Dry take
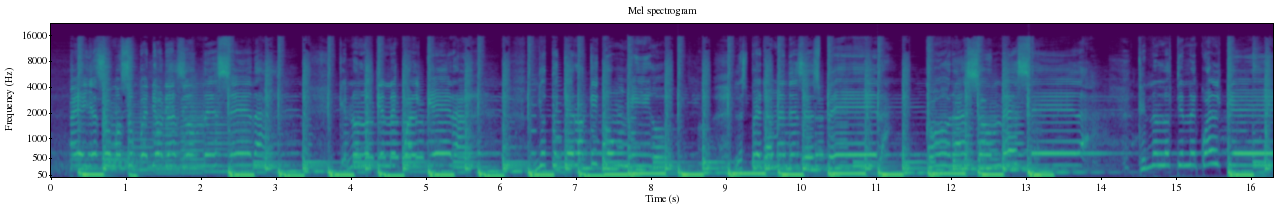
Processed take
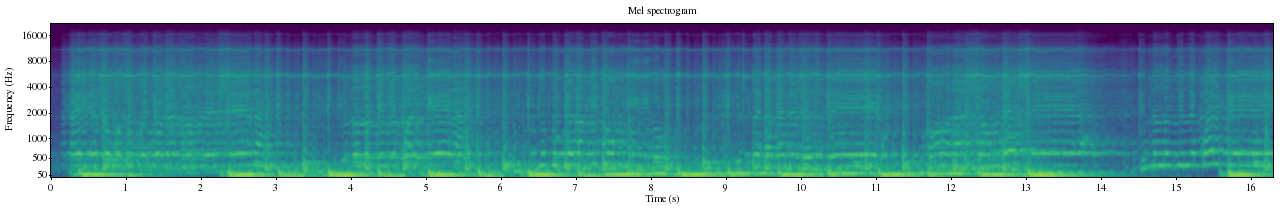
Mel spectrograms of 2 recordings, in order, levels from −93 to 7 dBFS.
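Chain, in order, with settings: sample sorter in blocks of 8 samples; LPF 8500 Hz 12 dB/oct; pre-echo 0.12 s -12.5 dB; on a send at -12.5 dB: reverb RT60 0.50 s, pre-delay 6 ms; on the sum: warbling echo 0.135 s, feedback 66%, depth 80 cents, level -8.5 dB; gain +6.5 dB

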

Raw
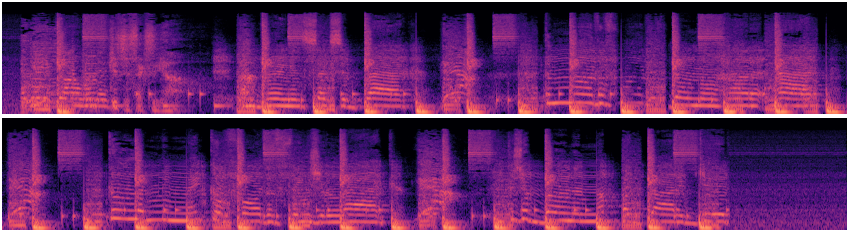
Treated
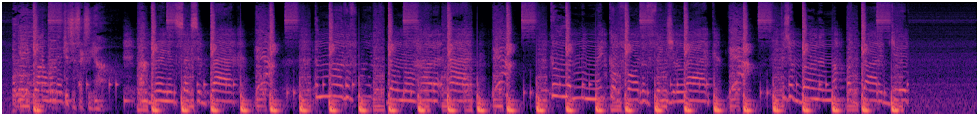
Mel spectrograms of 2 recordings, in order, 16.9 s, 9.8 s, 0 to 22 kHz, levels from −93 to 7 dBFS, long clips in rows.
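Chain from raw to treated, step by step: speed mistake 45 rpm record played at 78 rpm; gain -2.5 dB

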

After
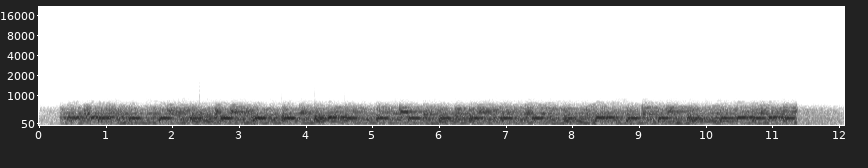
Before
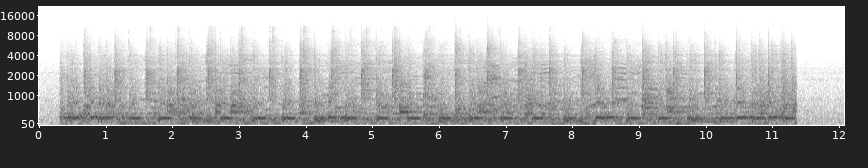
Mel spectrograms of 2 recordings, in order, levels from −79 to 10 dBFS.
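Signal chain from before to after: steep low-pass 530 Hz 72 dB/oct; 2.39–4.57 dynamic EQ 300 Hz, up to +4 dB, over -36 dBFS, Q 1.8; AGC gain up to 8 dB; gain +4 dB

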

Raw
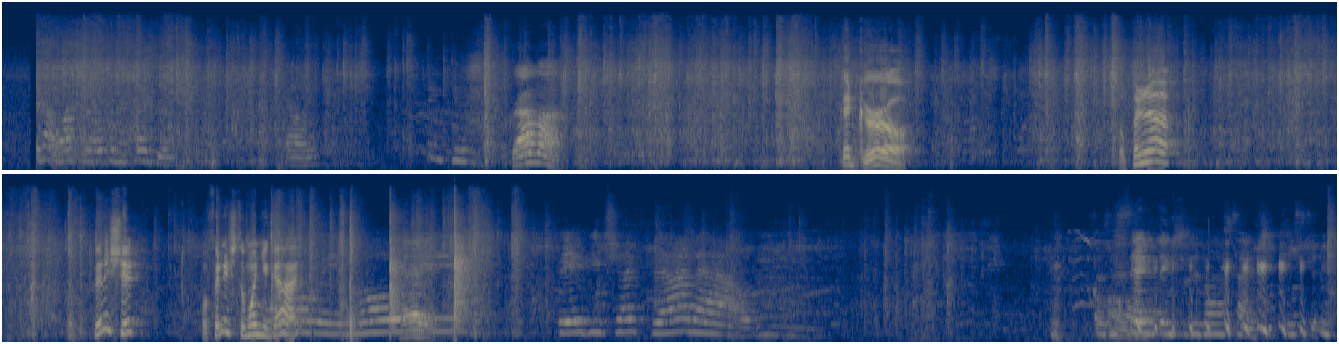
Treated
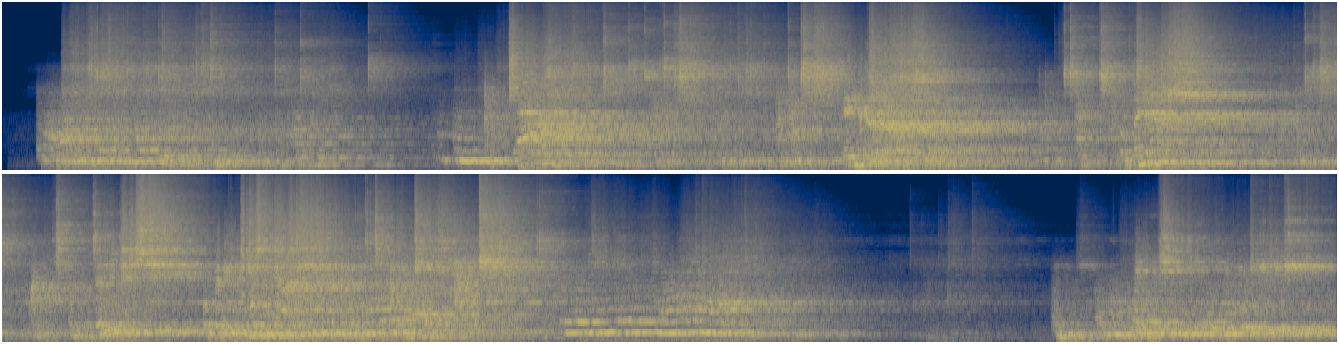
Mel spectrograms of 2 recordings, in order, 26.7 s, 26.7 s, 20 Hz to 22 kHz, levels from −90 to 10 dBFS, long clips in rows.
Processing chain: Wiener smoothing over 25 samples; in parallel at -3 dB: limiter -27.5 dBFS, peak gain reduction 10 dB; on the sum: fifteen-band EQ 160 Hz +9 dB, 630 Hz -9 dB, 2500 Hz +4 dB; sample leveller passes 3; resonator 89 Hz, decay 0.15 s, harmonics odd, mix 60%; three bands offset in time mids, lows, highs 50/250 ms, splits 440/1800 Hz; plate-style reverb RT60 3.2 s, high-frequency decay 0.45×, DRR -5.5 dB; sine folder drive 4 dB, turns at -7.5 dBFS; AGC gain up to 11 dB; soft clip -11.5 dBFS, distortion -9 dB; high shelf 3700 Hz +7 dB; gain +2 dB

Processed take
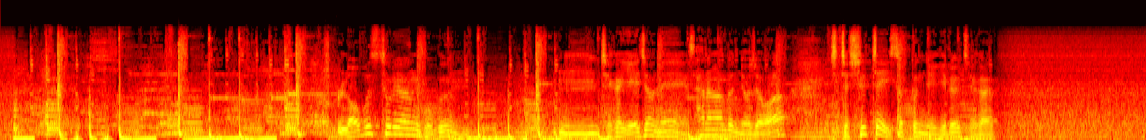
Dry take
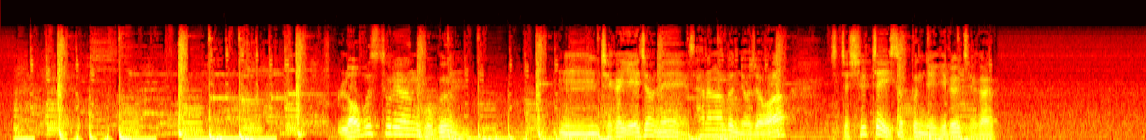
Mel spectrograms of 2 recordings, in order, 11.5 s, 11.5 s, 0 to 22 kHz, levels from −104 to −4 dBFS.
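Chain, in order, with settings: dynamic EQ 2600 Hz, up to -6 dB, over -46 dBFS, Q 3.8; compressor 12:1, threshold -27 dBFS, peak gain reduction 18 dB

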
